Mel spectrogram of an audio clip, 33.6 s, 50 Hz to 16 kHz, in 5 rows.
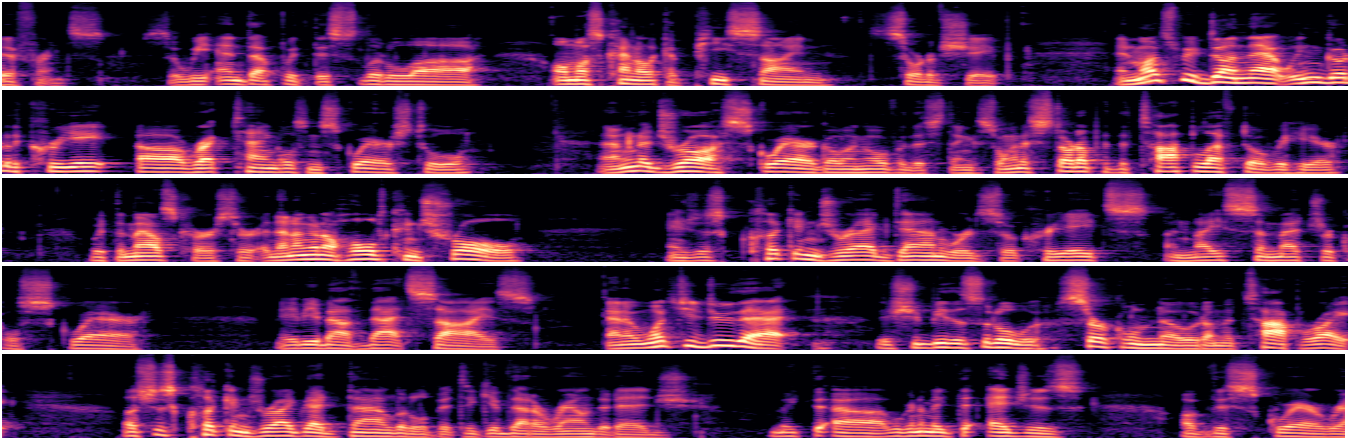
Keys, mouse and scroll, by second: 1.7-3.1 drag, 3.9-5.5 drag, 8.7 click, 17.0-22.2 ctrl+drag, 27.3-33.5 drag.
